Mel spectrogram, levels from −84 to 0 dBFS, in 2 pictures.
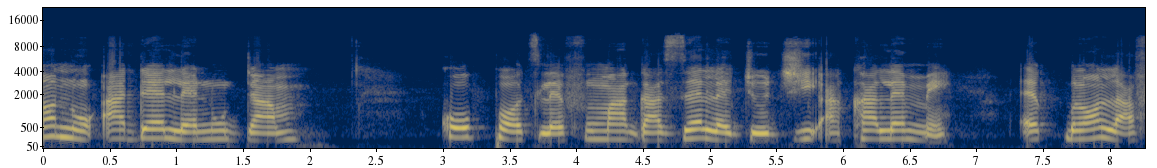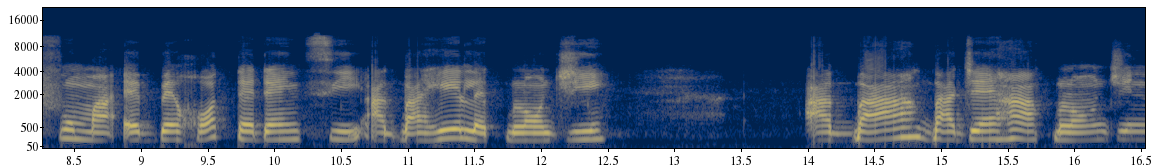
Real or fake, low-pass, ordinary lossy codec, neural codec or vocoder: real; 10.8 kHz; Opus, 32 kbps; none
